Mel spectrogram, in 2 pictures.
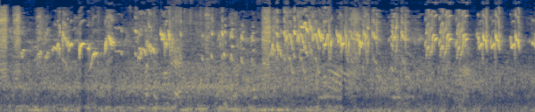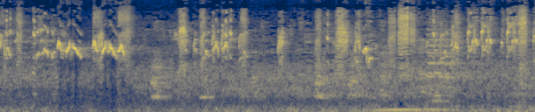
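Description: Songbirds calling in quick runs of short, high chirps and squawks, with a brief lull a little past halfway.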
